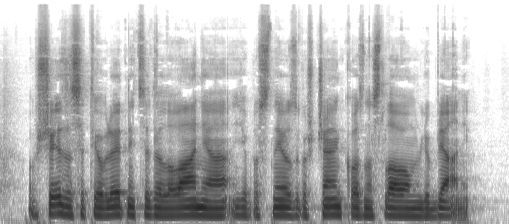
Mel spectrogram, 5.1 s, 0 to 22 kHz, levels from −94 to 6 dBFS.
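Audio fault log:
Nothing to log here, as this bit of speech comes through without a single fault to point at.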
